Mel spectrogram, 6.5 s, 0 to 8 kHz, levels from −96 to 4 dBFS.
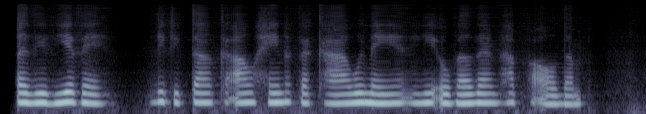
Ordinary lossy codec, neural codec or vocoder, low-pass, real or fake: none; codec, 16 kHz, 0.2 kbps, FocalCodec; 7.2 kHz; fake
